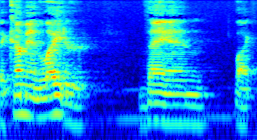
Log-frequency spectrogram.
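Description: Noticeable background noise surrounds a man whose very deep, low voice shows ordinary pitch variation. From East Tennessee (Greeneville). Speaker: cookbook author and gardening teacher. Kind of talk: interview. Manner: calm.

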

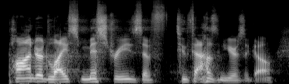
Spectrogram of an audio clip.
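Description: At a fairly quick pace, a man with a Canadian accent speaks in a bright, sharp tone with ordinary pitch variation, on a very clean recording with a silent background. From Canada. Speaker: pastor. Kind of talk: sermon. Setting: church. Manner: casual.

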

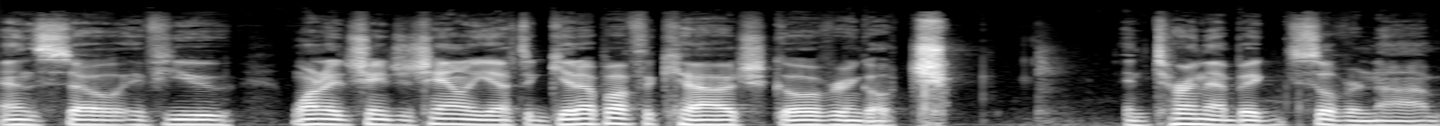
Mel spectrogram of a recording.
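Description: Monotone, flat intonation from a man at medium pitch and moderate pace, in a very clean recording with a silent background. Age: 40s. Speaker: pastor. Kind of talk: casual chat. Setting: home studio in a spare bedroom.

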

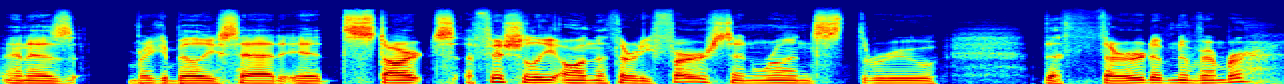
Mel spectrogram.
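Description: In an ordinary speaking voice with an American accent, the speaker talks at a fairly slow pace with fairly even intonation and very even loudness. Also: man, medium pitch for a man. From US South. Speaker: podcast host. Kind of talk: casual chat.

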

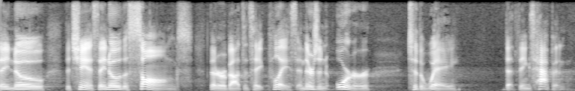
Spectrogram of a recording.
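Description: Speaking with a Texan accent, this man sounds animated. He moves at a fairly slow pace. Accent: Texan American. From US, Amarillo, Texas. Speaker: pastor. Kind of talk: sermon. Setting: church.

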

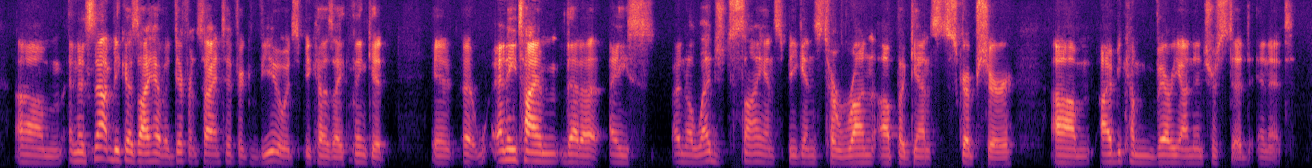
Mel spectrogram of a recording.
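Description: Against a quiet background, a man talks at a moderate pace in an unremarkable speaking voice. His pitch is medium and his intonation fairly even. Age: 30s. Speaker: podcast host. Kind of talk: casual chat.

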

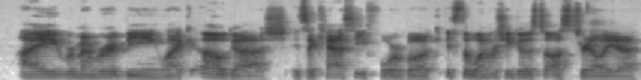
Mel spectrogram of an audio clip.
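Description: This is a normal speaking voice. A man talks at a medium pitch and a moderate pace. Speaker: podcast co-host. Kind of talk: casual chat.

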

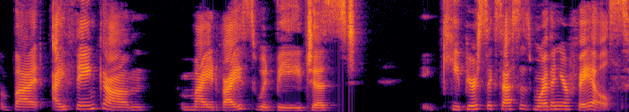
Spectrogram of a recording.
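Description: A woman with an American accent speaks at a very slow pace, her fairly high pitch showing ordinary variation and a bright, sharp tone. The recording is very clean, with a silent background. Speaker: guest, small business owner.

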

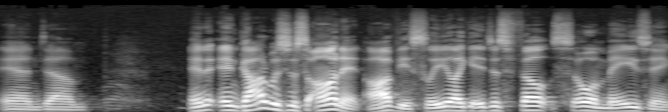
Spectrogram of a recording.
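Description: A man with a Midwestern American accent speaks at a medium pitch and a fairly quick pace. His voice comes through a very clean recording with a silent background. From Ohio, Cleveland area. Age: 30s. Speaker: missionary. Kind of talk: sermon. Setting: church.

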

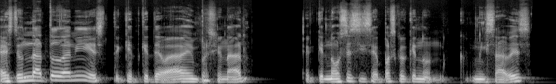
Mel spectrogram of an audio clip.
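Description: A man speaks with vocal fry and lively intonation at a very even loudness, in a very clean recording with a silent background. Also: medium pitch for a man, moderate pace. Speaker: host's brother, guest. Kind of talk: casual chat.

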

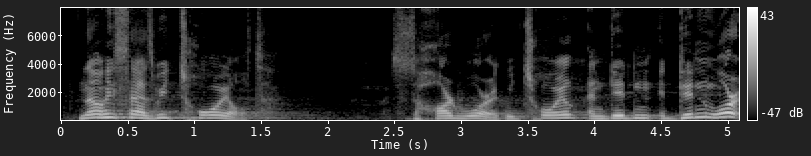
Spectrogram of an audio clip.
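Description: A high-pitched man with a Czech accent, fairly slow pace, lively intonation and big swings in loudness. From Czech Republic. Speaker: pastor. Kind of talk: sermon. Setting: church.

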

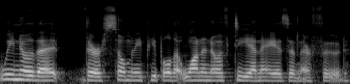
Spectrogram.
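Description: A woman's plain, everyday voice with an American accent, fairly low in pitch, fairly quick in pace and fairly even in intonation. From southeast Minnesota. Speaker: food industry communications director. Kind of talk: casual interview.

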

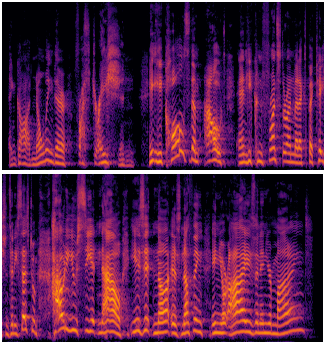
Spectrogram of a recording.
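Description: A man with a Midwestern American accent speaks at a fairly slow pace in a raised, projected voice that is high-pitched with a bright, sharp tone. His intonation is lively. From US Midwest, southeast Iowa. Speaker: pastor. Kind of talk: sermon. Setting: church. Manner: conversational.

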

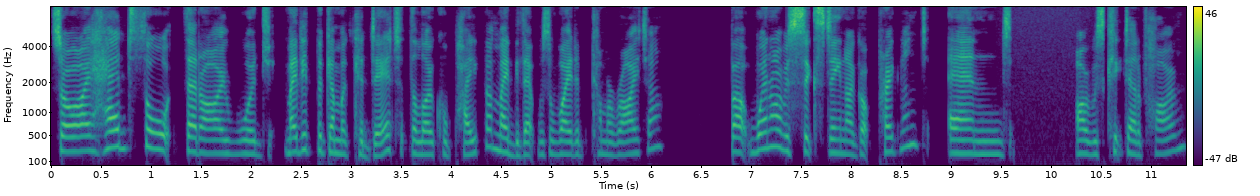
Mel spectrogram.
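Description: On a very clean recording with a silent background and a dry, close sound with no echo, a woman with a New Zealand accent speaks at a medium pitch and a moderate pace with ordinary pitch variation. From rural New Zealand. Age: 60s. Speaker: novelist. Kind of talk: interview.

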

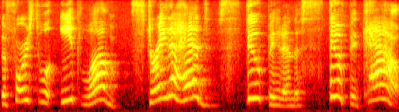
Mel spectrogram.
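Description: A put-on character voice, high-pitched, at a moderate pace with very wide pitch swings. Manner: insulting, loud.

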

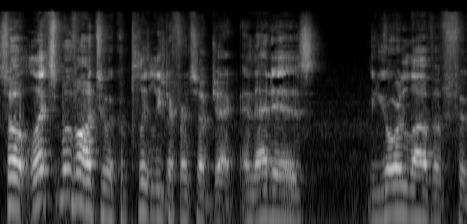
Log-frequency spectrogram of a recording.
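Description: A man's lively intonation, laced with vocal fry. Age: 40s. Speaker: musician and podcast host. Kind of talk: casual interview. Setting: home studio.

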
